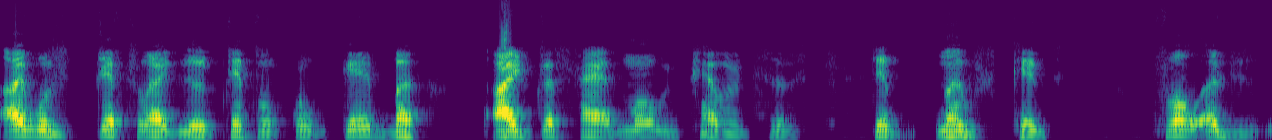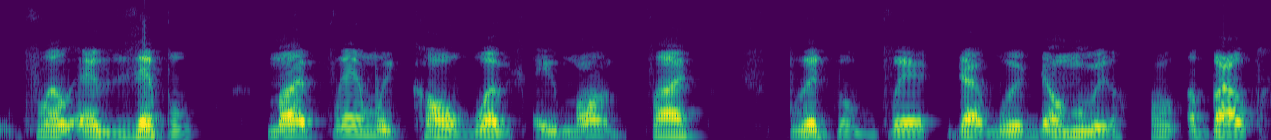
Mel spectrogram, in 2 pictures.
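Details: Young man with cerebral palsy who uses a wheelchair; dysarthric speech (cerebral palsy).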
